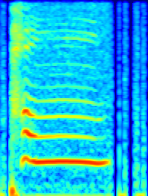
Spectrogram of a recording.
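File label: "pung3", Cantonese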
